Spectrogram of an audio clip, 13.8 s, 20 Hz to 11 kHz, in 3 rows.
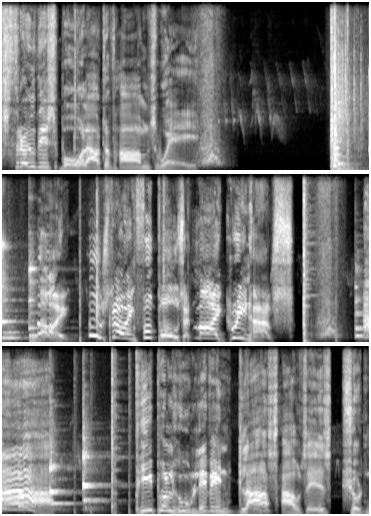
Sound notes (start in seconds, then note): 4.1 thuds; 9.1 screams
